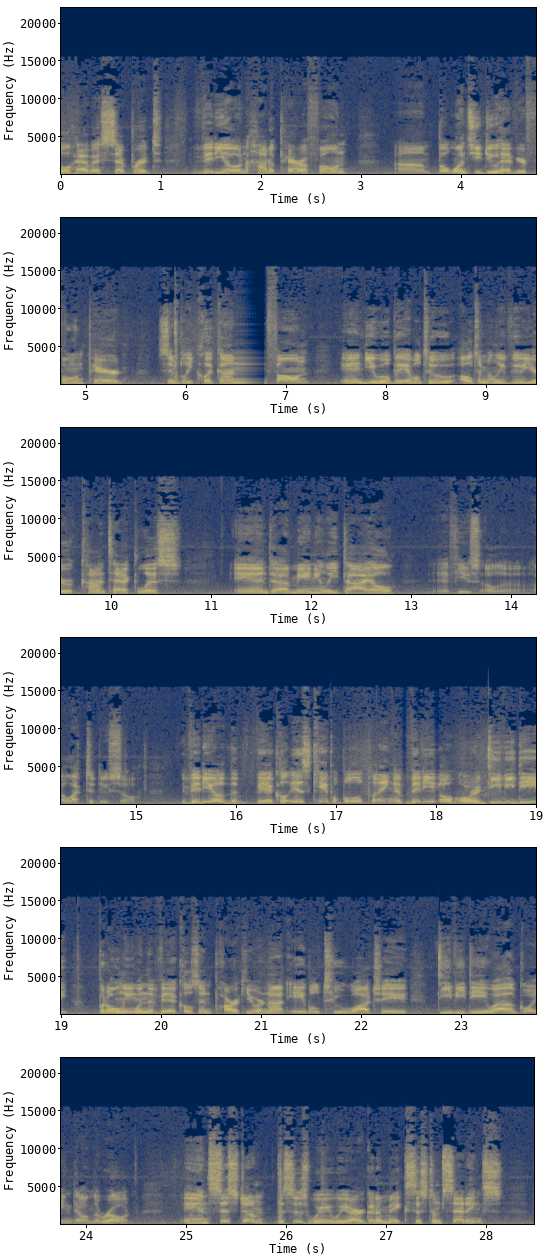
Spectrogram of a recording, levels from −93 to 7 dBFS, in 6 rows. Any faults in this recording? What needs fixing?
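At 6.51 to 6.81 s there is a call audio freeze: the last sound is extended for about 269 ms and then resumes where it stopped, with nothing lost but the delay increased by 269 ms. The likely cause is delayed packets draining the jitter buffer. Prevent it by improving network stability and sizing the jitter buffer adaptively for the observed delay variation.

Jitter buffer speed-up occurs at 11.55 to 12.90 s, running at 107% speed with about a tenth of a second removed, and at 24.14 to 24.60 s, at 106% with about 40 ms removed. The receiver trims short pitch-period pieces to shed excess buffered delay, so the audio runs quicker at unchanged pitch. Prevent it by reducing packet bunching on the path and using gentler, slower buffer-shrink policies.

Repeated packet loss (robotic sound) runs from 17.40 to 18.42 s. Five gaps were concealed, totalling 148 ms of filled audio and 120 ms of missing content. 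The longest gap is 49 ms, and concealment covers 15% of the span, which gives choppy audio with pieces absent. Prevent it by fixing the lossy link and enabling forward error correction or redundancy.

Short concealed packet loss at 19.67 to 19.74 s filled 45 ms by continuing the preceding sound, replacing 40 ms of real content before blending back, and is heard as a brief smear. Prevent it with forward error correction and prioritised, lower-loss transport for media packets.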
